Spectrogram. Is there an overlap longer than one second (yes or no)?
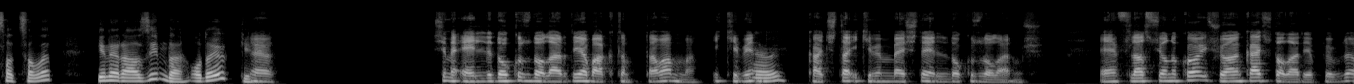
no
